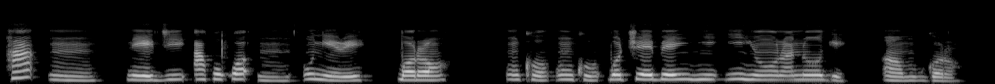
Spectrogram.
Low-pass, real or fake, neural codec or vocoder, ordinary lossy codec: 7.2 kHz; real; none; none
